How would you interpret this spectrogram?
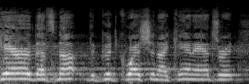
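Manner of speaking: loud comic brush-off; mock brusque. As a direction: cut them off with mock impatience.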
